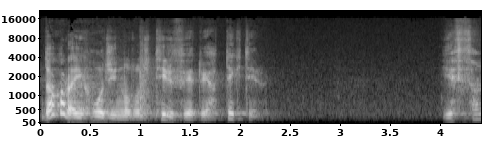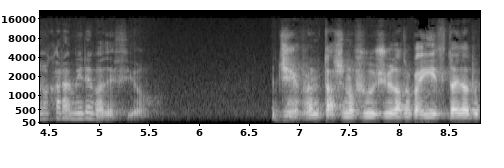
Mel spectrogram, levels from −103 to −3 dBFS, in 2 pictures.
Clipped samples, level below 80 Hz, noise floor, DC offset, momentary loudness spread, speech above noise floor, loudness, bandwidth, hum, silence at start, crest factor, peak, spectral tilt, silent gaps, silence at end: under 0.1%; -86 dBFS; -64 dBFS; under 0.1%; 17 LU; 39 dB; -24 LUFS; 16.5 kHz; none; 0 s; 24 dB; -2 dBFS; -2 dB/octave; none; 0 s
